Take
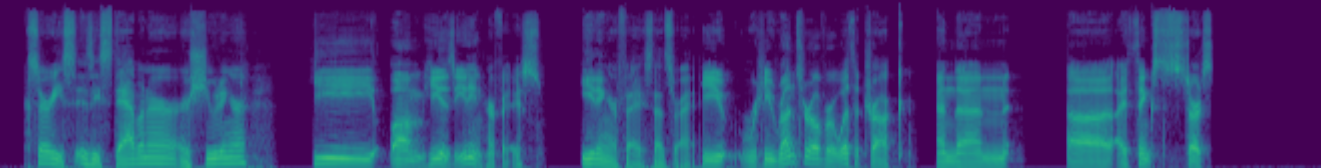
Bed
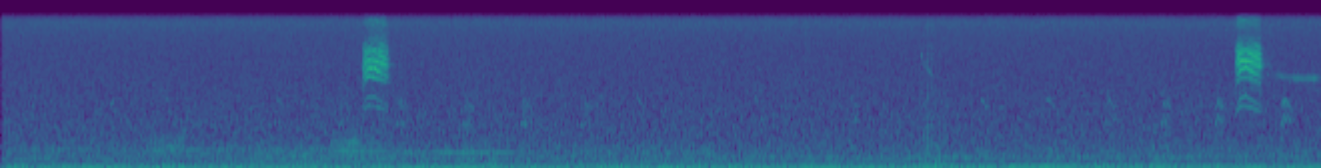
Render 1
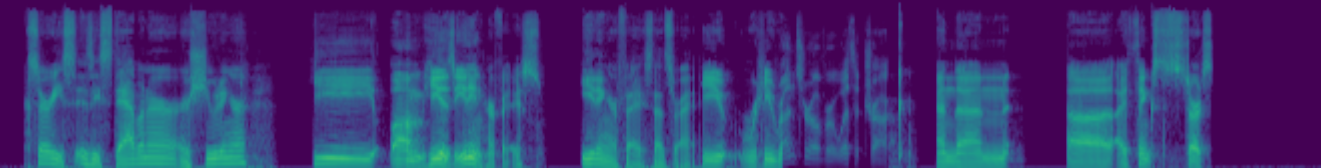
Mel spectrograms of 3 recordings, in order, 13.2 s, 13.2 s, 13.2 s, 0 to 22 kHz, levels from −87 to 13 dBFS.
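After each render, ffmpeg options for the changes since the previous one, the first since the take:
-filter_complex "[0:a]asettb=1/sr,asplit=3[s0][s1][s2];[s0]atrim=end=4.054[s3];[s1]atrim=start=4.05:end=4.86,asetpts=PTS-STARTPTS,afade=t=in:d=0.004:c=qsin,afade=t=out:st=0.806:d=0.004:c=qsin,acontrast=46[s4];[s2]atrim=start=4.856[s5];[s3][s4]acrossfade=d=0.004:c1=hsin:c2=qsin[s6];[s6][s5]acrossfade=d=0.004:c1=qsin:c2=hsin,asplit=3[s7][s8][s9];[s7]afade=t=out:st=7.79:d=0.02[s10];[s8]bandpass=f=5900:t=q:w=1.6,afade=t=in:st=7.79:d=0.02,afade=t=out:st=8.87:d=0.02[s11];[s9]afade=t=in:st=8.87:d=0.02[s12];[s10][s11][s12]amix=inputs=3:normalize=0,asettb=1/sr,asplit=3[s13][s14][s15];[s13]atrim=end=10.814[s16];[s14]atrim=start=10.81:end=11.48,asetpts=PTS-STARTPTS,afade=t=in:d=0.004:c=qsin,afade=t=out:st=0.666:d=0.004:c=qsin,bandreject=f=1700:w=6.1[s17];[s15]atrim=start=11.476[s18];[s16][s17]acrossfade=d=0.004:c1=hsin:c2=qsin[s19];[s19][s18]acrossfade=d=0.004:c1=qsin:c2=hsin"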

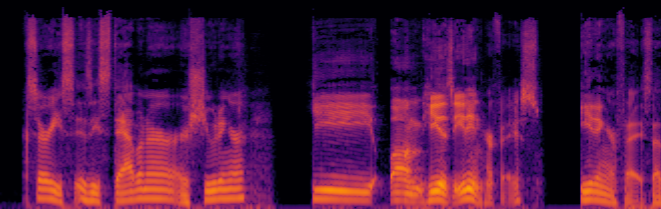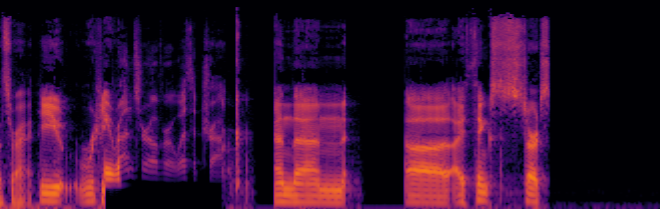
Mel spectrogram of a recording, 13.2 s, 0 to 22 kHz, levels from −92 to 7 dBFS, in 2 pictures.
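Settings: -filter_complex "[0:a]asettb=1/sr,asplit=3[s0][s1][s2];[s0]atrim=end=7.654[s3];[s1]atrim=start=7.65:end=8.83,asetpts=PTS-STARTPTS,afade=t=in:d=0.004:c=qsin,afade=t=out:st=1.176:d=0.004:c=qsin,afreqshift=350[s4];[s2]atrim=start=8.826[s5];[s3][s4]acrossfade=d=0.004:c1=hsin:c2=qsin[s6];[s6][s5]acrossfade=d=0.004:c1=qsin:c2=hsin"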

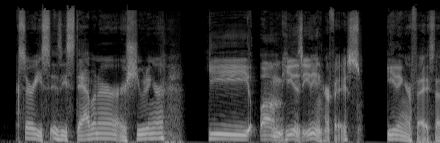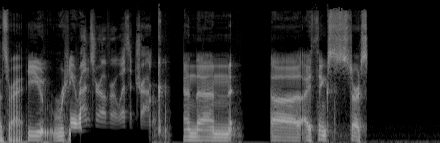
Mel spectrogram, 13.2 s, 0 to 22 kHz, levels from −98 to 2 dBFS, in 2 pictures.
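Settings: -af "alimiter=limit=0.141:level=0:latency=1:release=14,areverse,acompressor=threshold=0.0224:ratio=6,areverse"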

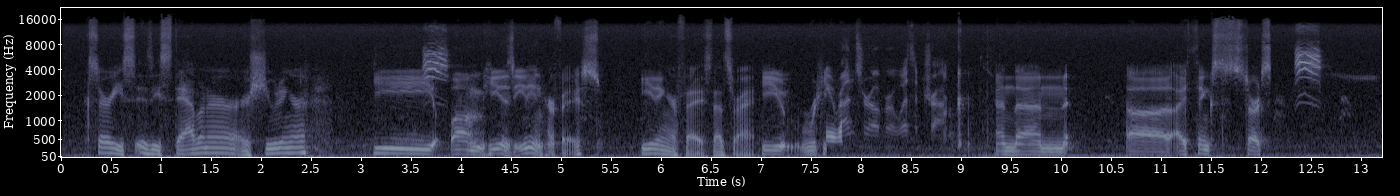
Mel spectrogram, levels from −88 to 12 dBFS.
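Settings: -filter_complex "[1:a]volume=0.224[s0];[0:a][s0]amix=inputs=2:normalize=0"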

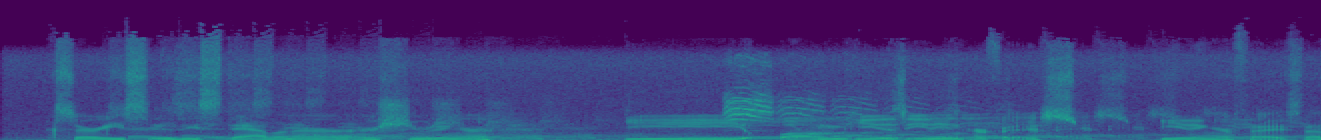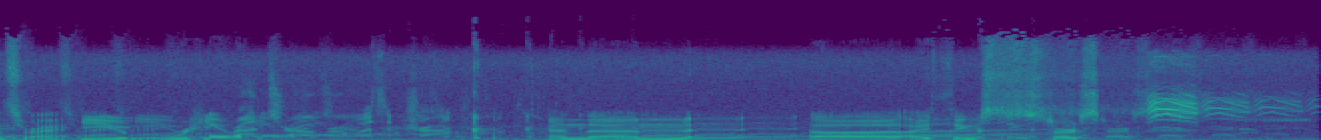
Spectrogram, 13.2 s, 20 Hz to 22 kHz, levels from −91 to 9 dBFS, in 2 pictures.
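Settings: -filter_complex "[0:a]asplit=7[s0][s1][s2][s3][s4][s5][s6];[s1]adelay=264,afreqshift=140,volume=0.266[s7];[s2]adelay=528,afreqshift=280,volume=0.143[s8];[s3]adelay=792,afreqshift=420,volume=0.0776[s9];[s4]adelay=1056,afreqshift=560,volume=0.0417[s10];[s5]adelay=1320,afreqshift=700,volume=0.0226[s11];[s6]adelay=1584,afreqshift=840,volume=0.0122[s12];[s0][s7][s8][s9][s10][s11][s12]amix=inputs=7:normalize=0"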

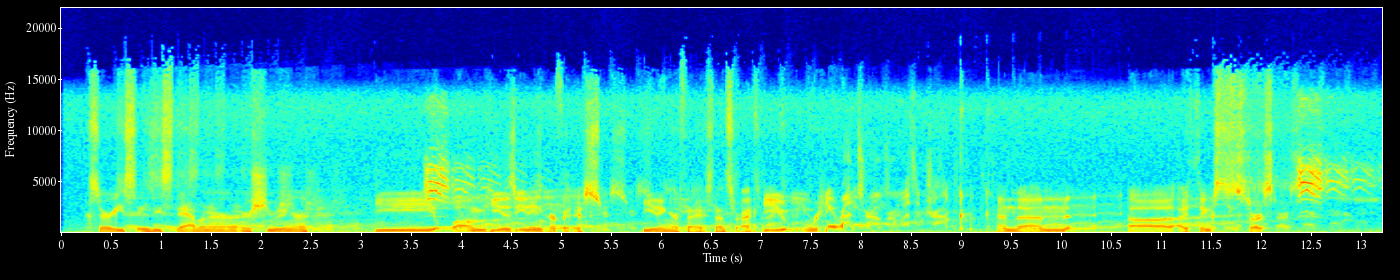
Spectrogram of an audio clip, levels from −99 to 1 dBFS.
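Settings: -af "volume=3.98"

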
